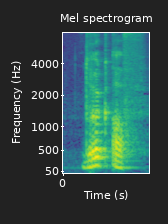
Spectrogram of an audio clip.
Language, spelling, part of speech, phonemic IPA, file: Dutch, druk af, verb, /ˌdrʏk ˈɑf/, Nl-druk af.ogg
- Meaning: inflection of afdrukken: 1. first-person singular present indicative 2. second-person singular present indicative 3. imperative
